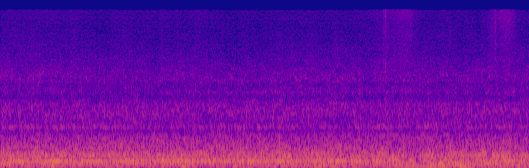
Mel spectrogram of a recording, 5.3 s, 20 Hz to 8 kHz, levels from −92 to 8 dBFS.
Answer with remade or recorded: remade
